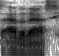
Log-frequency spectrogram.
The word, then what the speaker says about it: adidas: don't know i s this is how we pronounce adidas here in australia but i know it's actually adidas so i will do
